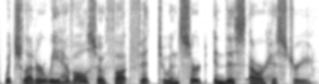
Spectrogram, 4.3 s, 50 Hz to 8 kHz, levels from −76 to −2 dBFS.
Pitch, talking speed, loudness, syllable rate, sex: 210 Hz, 185 wpm, -15 LUFS, 4.6 syllables/s, female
